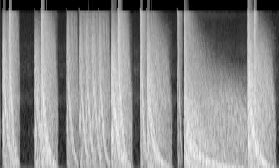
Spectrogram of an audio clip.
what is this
Classic laser shots for Retro space warfare.
explosion, gun, shooting, arcade, boom, retro, bang, blast, space, shoot, shot, laser, sci-fi, lazer, weapon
